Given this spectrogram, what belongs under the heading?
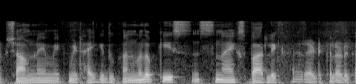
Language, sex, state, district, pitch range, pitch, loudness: Hindi, male, Bihar, Purnia, 95-105 Hz, 100 Hz, -19 LUFS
